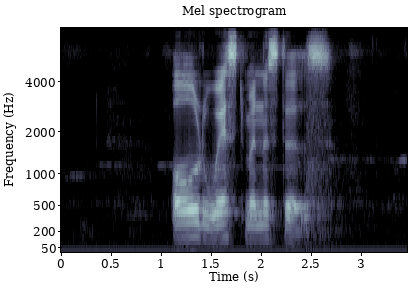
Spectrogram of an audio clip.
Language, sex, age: English, male, 21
